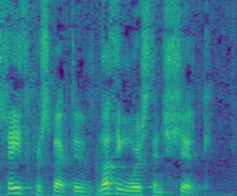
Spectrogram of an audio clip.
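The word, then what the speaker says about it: shirk: Muslim from his faith perspective nothing worse than shik s h i r k sounds like Shrek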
